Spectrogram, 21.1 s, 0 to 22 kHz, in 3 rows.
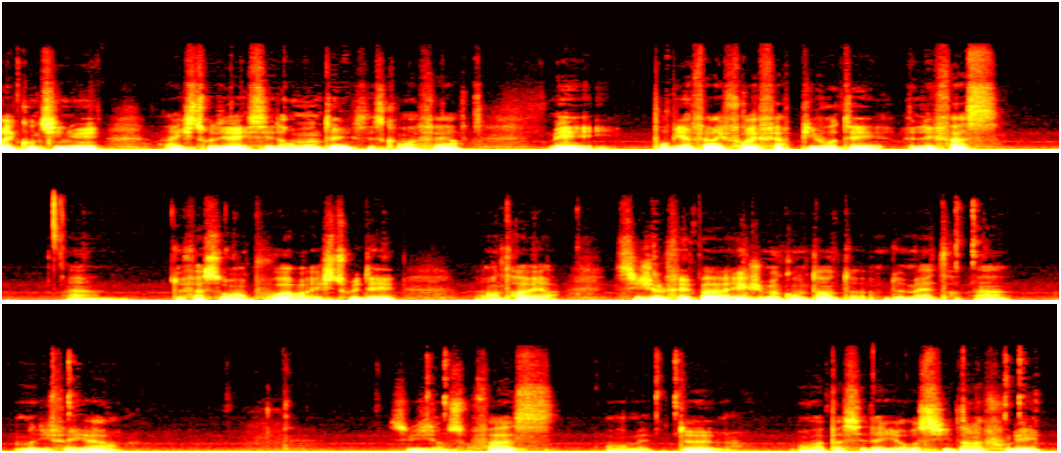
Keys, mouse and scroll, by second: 2.6 middle click, 2.6 scroll up 1, 5.1 middle click, 5.8-7.8 scroll up 2, 10.6-11.1 scroll down 3, 11.1 middle click, 13.7 click, 15.1 click, 18.7 click, 21.0 click.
